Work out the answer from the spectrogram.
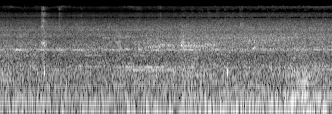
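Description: Electric double-deck passenger train running past: a steady low rumble with a faint motor whine, and two short squeaks, one about a second in and one about four and a half seconds in.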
